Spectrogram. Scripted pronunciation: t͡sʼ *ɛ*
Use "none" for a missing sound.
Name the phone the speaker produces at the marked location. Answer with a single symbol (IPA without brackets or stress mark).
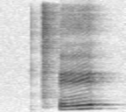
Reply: ɛ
